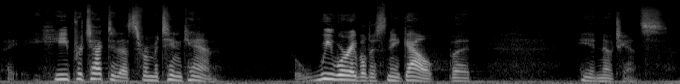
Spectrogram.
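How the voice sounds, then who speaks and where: An actress playing a weary young female scavenger surviving a war in a video game, earnest in manner. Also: lowish voice. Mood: grieving. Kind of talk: video game cutscene acting.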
